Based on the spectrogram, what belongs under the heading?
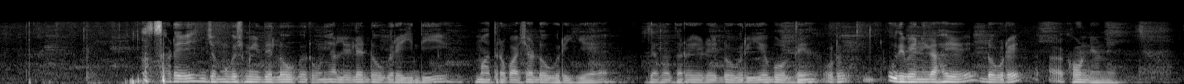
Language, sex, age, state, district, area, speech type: Dogri, male, 18-30, Jammu and Kashmir, Kathua, rural, spontaneous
